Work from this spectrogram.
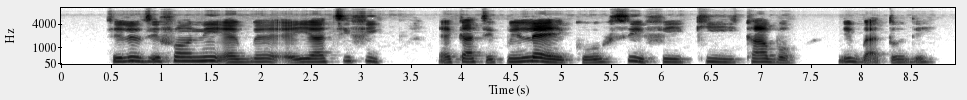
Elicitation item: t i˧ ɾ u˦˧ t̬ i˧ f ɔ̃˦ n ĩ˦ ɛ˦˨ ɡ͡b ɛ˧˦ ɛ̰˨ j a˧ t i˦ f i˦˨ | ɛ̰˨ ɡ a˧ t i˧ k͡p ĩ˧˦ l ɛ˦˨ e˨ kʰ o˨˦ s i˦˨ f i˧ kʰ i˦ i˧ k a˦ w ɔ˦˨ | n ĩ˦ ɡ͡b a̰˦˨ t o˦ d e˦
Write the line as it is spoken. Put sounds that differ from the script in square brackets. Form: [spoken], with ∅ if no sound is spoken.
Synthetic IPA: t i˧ [l] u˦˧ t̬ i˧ f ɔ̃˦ n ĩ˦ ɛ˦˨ ɡ͡b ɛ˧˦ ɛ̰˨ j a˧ t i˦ f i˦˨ | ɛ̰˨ [k] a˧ t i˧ k͡p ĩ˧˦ l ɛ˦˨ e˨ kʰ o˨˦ s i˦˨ f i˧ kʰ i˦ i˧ k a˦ [b] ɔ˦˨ | n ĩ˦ ɡ͡b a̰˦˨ t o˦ d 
